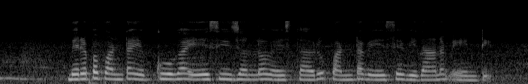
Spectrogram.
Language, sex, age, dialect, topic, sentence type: Telugu, female, 18-24, Utterandhra, agriculture, question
